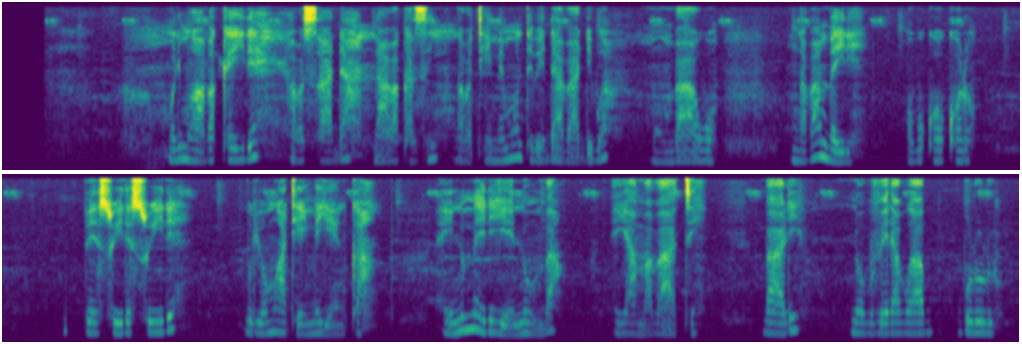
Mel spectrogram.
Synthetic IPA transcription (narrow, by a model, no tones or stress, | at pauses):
mulimuaβakʰaiɾe̞aβasaːdanaːβakʰaziŋɡaβatjajime̞muːnteβe̞daːβa̰ːdiβwa | muːmbaːwo̞ | ŋɡaβaːmbaiɾe̞ | o̞βukʰo̞ːkʰo̞lo̞ | βe̞swiːɾe̞swiːɾe̞ | βulio̞ːmwaːtiaimeje̞ːŋkʰa | einume̞ːɾije̞ːnuːmba | e̞jaːmaβaːti | βali | no̞βuve̞ːɾaβwa | βululu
